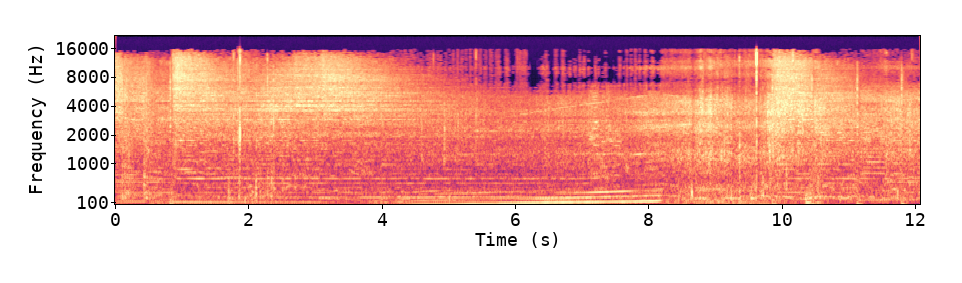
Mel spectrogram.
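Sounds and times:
small car engine revving: 0:03.6 - 0:12.0.

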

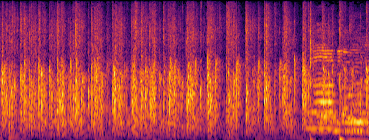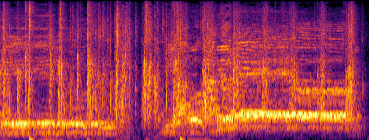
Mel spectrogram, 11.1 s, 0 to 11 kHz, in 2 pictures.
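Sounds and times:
rhythmic clapping: 0:00.0 - 0:11.0
men chanting together: 0:04.6 - 0:11.0.

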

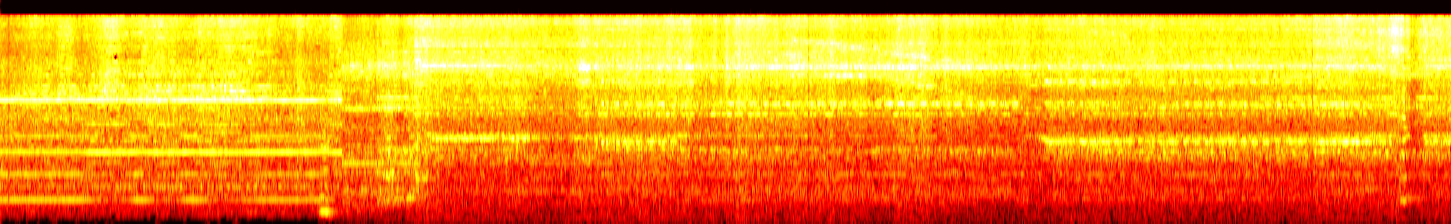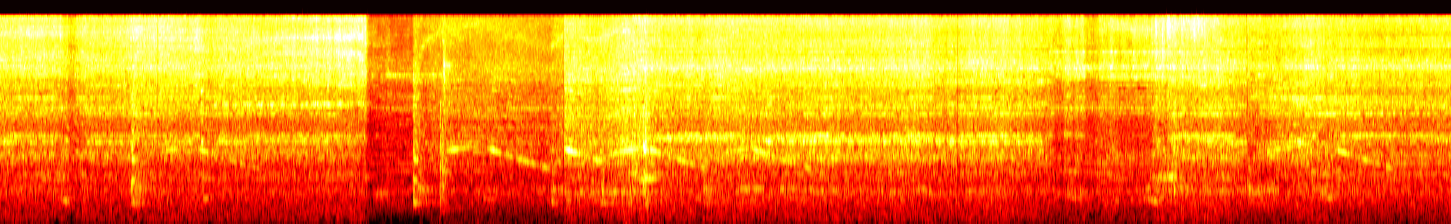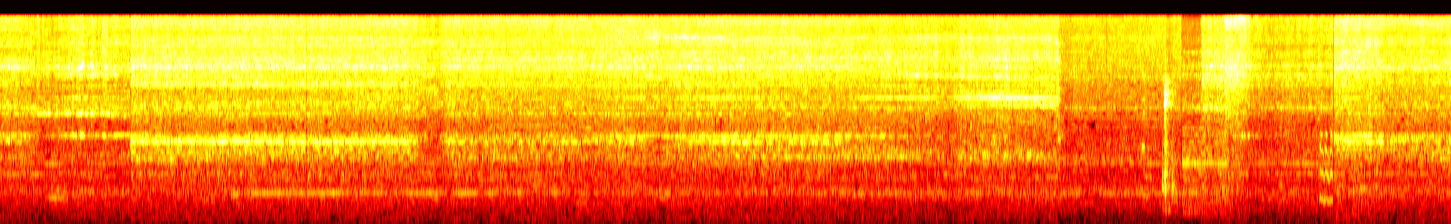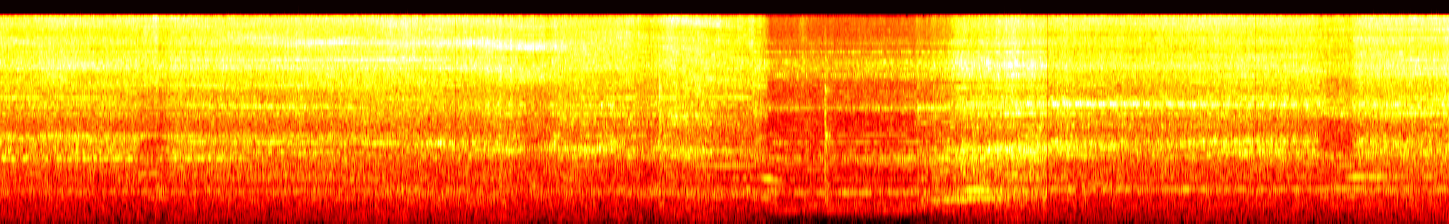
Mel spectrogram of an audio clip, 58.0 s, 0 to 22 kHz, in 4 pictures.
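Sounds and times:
bandsaw cutting wood: 0:00.0 - 0:58.0.

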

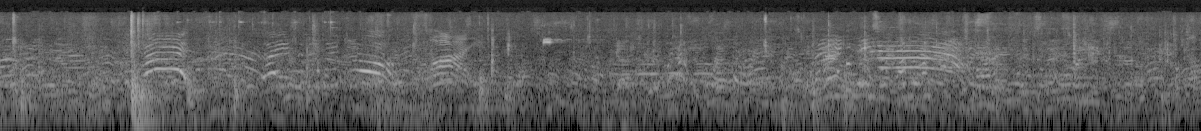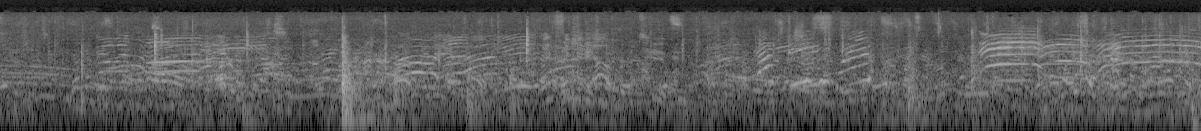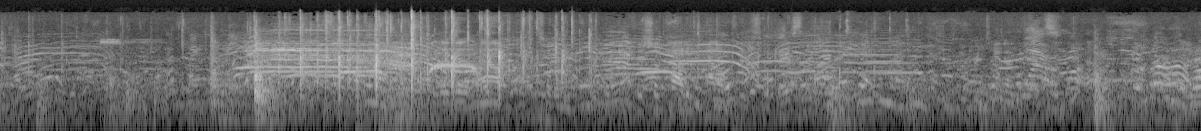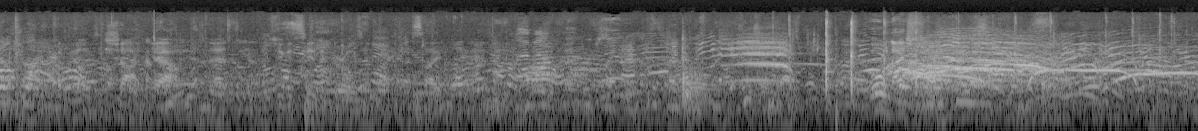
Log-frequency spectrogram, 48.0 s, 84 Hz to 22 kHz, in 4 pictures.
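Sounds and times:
players and spectators calling out: 0:21.7 - 0:36.7, 0:41.1 - 0:48.0
crowd cheering: 0:26.2 - 0:33.2, 0:42.6 - 0:48.0.

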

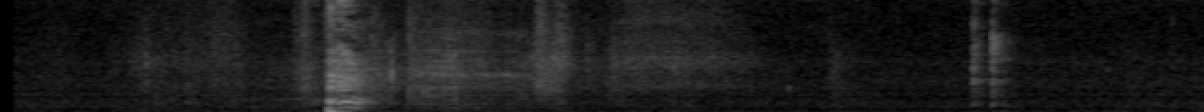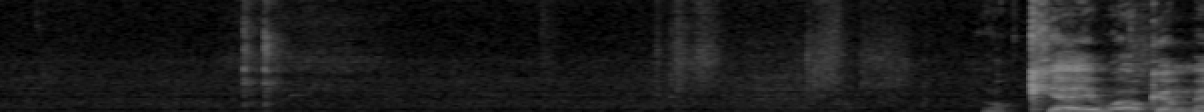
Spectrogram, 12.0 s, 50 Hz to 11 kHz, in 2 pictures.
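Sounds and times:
faint low room hum: 0:00.1 - 0:12.0
person coughing: 0:01.6 - 0:02.0.

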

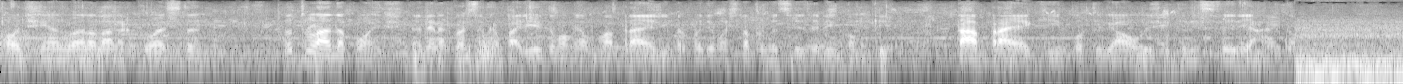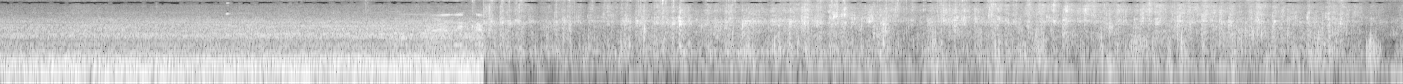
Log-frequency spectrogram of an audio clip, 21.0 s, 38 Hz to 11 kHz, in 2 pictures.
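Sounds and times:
car rumble from inside cabin: 0:09.7 - 0:14.2
wind hiss on microphone: 0:16.5 - 0:21.0.

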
